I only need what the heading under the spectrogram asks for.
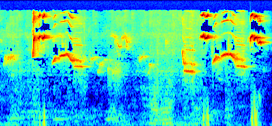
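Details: Flowerpecker song used as a lure, made of thin, very high chirps and short sliding whistles in quick bursts, separated by brief pauses, with faint low knocks underneath.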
